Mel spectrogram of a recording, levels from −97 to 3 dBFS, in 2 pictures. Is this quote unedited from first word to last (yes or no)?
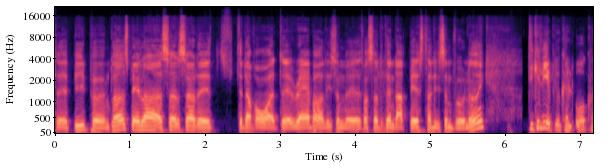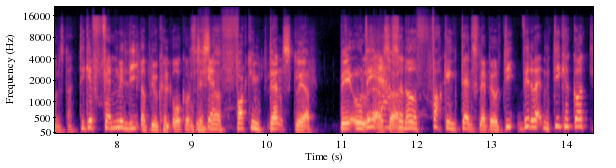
no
